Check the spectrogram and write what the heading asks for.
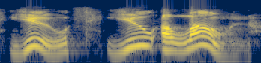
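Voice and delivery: YOU ALONE drawn out slow and loud; emphatic. Acted. Jesus singling out his disciples, emphatic. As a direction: lean hard on "you alone", stretching it. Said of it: "saying it once again in the emphatic".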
